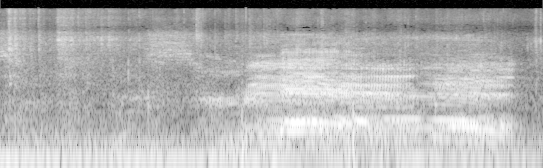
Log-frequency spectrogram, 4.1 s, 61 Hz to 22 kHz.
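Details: Steers at a cattle auction exhibition in the pens at Araçatuba, São Paulo, Brazil, March 2021. A soft, throaty bellow swells midway and trails off in two parts, beneath a steady low hum and faint background noise.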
